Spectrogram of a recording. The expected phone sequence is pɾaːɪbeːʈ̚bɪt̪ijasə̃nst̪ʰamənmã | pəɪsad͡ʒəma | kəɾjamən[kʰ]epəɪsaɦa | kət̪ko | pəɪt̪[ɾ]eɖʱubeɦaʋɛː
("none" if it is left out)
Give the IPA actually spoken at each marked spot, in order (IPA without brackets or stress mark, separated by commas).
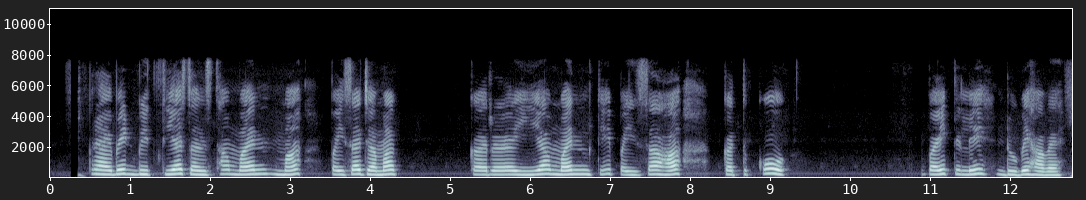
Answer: k, l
